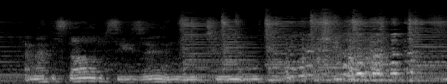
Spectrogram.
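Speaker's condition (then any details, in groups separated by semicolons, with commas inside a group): No condition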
